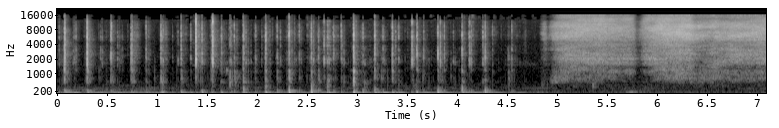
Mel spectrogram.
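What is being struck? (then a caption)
Dried bottle gourd shell. Long nails tap rapidly along the textured shell of a large, hollow dried bottle gourd lying on a mat, making quick clicky taps with a low hollow thump beneath them. After about five seconds, the tapping gives way to a steady, bright scratching hiss as the nails rub along the shell, briefly pausing before continuing.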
